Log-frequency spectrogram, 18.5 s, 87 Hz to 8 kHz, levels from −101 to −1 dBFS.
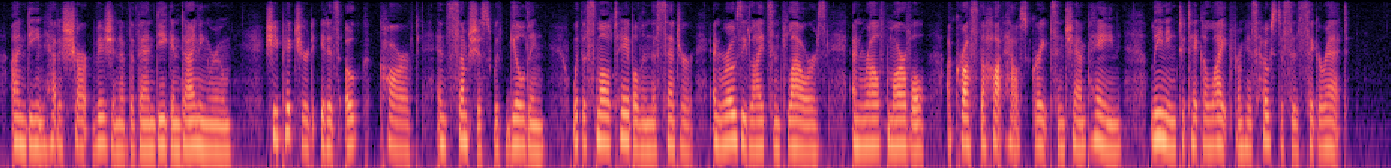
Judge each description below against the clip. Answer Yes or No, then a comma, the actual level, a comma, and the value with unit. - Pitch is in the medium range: Yes, medium, 155 Hz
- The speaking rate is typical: Yes, average, 170 wpm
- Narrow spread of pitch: Yes, narrow, 2.3 semitones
